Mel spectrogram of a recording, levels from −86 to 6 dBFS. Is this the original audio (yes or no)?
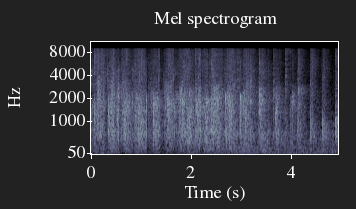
no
